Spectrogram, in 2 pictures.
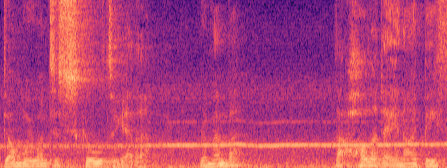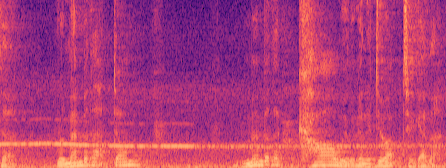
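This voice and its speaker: Guy acting as a dead mate's ghost, low and slow, accusing, taunting, audio drama, noisy. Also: lively intonation, close to an everyday voice. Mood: cold, taunting. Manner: slow, taunting, deliberate questioning. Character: ghost of a dead male friend, vengeful, accusing. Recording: roomy echo with clear noise.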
